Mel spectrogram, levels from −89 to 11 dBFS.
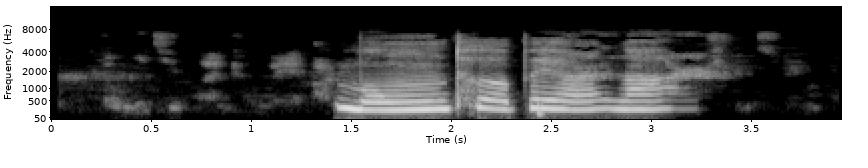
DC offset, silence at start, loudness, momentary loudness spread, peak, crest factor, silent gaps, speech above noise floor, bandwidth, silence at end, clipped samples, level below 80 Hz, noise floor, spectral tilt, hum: under 0.1%; 1.4 s; -12 LUFS; 12 LU; 0 dBFS; 14 dB; none; 42 dB; 7.2 kHz; 0.65 s; under 0.1%; -60 dBFS; -54 dBFS; -6 dB/octave; none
